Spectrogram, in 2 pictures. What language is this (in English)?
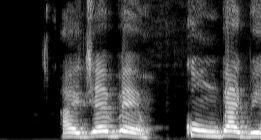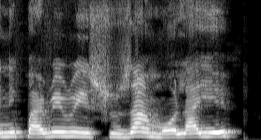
Yoruba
